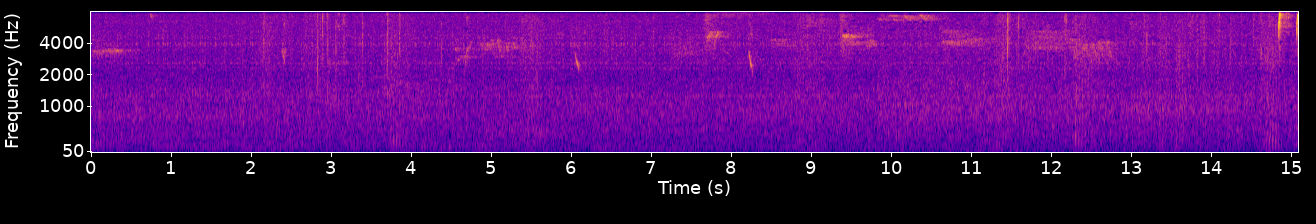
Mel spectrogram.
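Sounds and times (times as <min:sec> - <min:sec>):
small bird chirps: 0:07.2 - 0:13.2, 0:14.6 - 0:15.0.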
